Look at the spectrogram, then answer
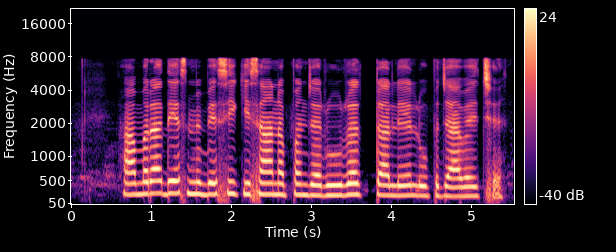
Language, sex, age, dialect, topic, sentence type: Maithili, male, 25-30, Bajjika, agriculture, statement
